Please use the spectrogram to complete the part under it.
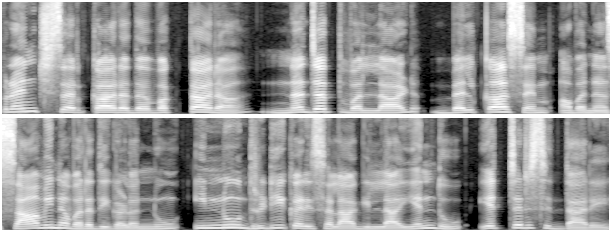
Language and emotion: Kannada, neutral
